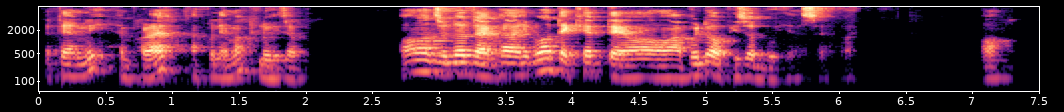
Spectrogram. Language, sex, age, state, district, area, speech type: Assamese, male, 30-45, Assam, Dibrugarh, urban, spontaneous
